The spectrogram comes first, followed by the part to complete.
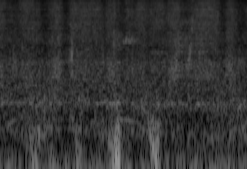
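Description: Wind rumbling on the microphone, with a faint steady buzz above it and two low thumps a little past the middle.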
